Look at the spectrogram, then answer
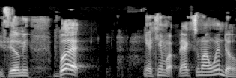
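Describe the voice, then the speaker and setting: A man speaks in an animated tone with very wide pitch swings. The background is quiet. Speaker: podcast co-host. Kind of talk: casual chat.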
